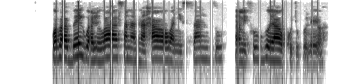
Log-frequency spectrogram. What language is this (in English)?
Swahili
